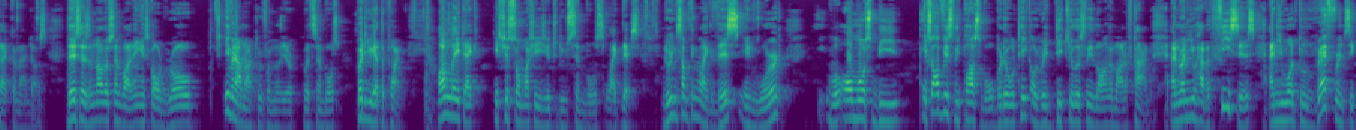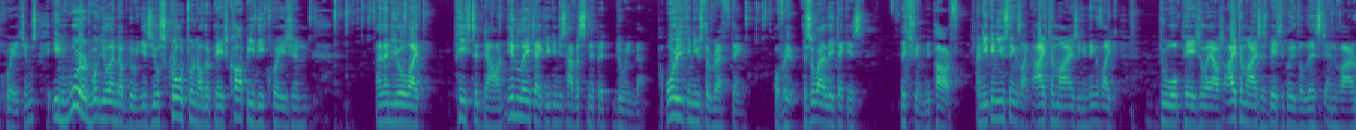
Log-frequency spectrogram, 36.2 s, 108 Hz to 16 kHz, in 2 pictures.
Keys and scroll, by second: 19.1 alt+x, 22.3 ctrl+c, 22.4 ctrl+c, 22.9 ctrl+v, 23.0 ctrl+v, 23.2 ctrl+v, 23.4 ctrl+v, 24.4 alt+Tab, 31.0 alt+4, 31.8-36.1 typing.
